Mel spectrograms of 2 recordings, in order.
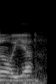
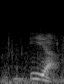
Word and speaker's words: Oia: Everybody will understand, so you can keep saying oh yeah. Not to me, in general, you can say oh yeah. But Ia is the Greek pronounce, so it's easier, it's faster, so why not? Ia, not over there.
